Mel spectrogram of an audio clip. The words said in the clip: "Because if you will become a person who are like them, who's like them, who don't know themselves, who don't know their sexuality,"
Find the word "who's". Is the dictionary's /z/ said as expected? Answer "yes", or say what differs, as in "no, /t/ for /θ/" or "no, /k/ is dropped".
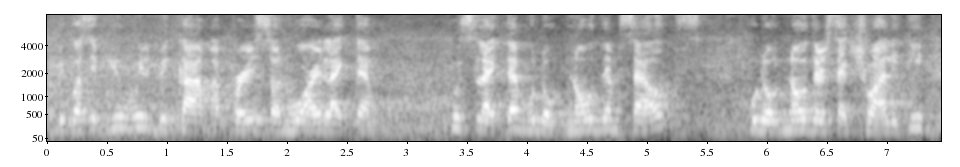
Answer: no, /s/ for /z/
